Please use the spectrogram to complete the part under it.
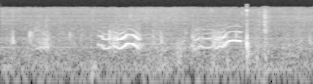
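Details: Newborn male Dachshund puppy, first of the litter, just after birth: two short wavering, bending whines about a second apart, thin and high with a brief click near the end, over a quiet room hum.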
